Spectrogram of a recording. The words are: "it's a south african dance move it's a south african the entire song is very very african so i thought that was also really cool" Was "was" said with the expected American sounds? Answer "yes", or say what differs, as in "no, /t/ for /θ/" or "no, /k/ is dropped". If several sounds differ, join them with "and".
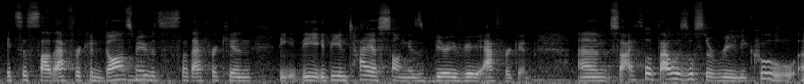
yes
